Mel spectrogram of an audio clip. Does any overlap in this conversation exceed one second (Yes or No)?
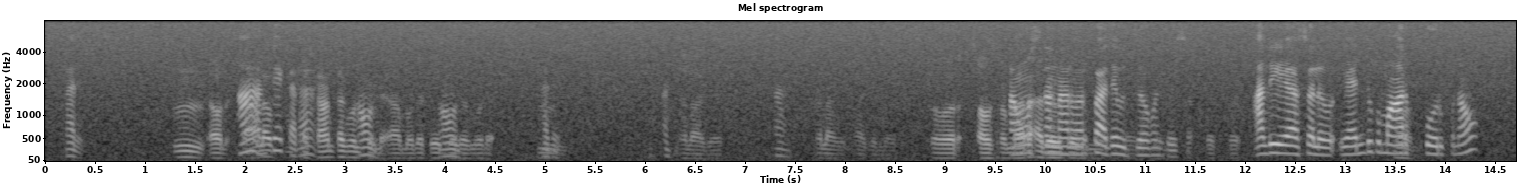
Yes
